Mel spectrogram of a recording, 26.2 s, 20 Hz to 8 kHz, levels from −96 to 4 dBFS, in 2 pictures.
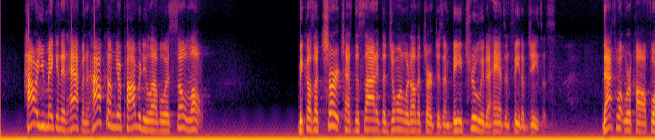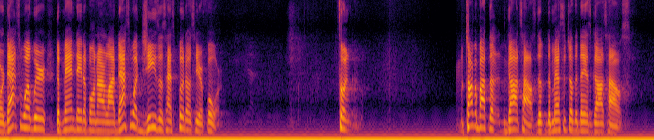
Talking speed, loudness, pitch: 160 wpm, -20 LUFS, 145 Hz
